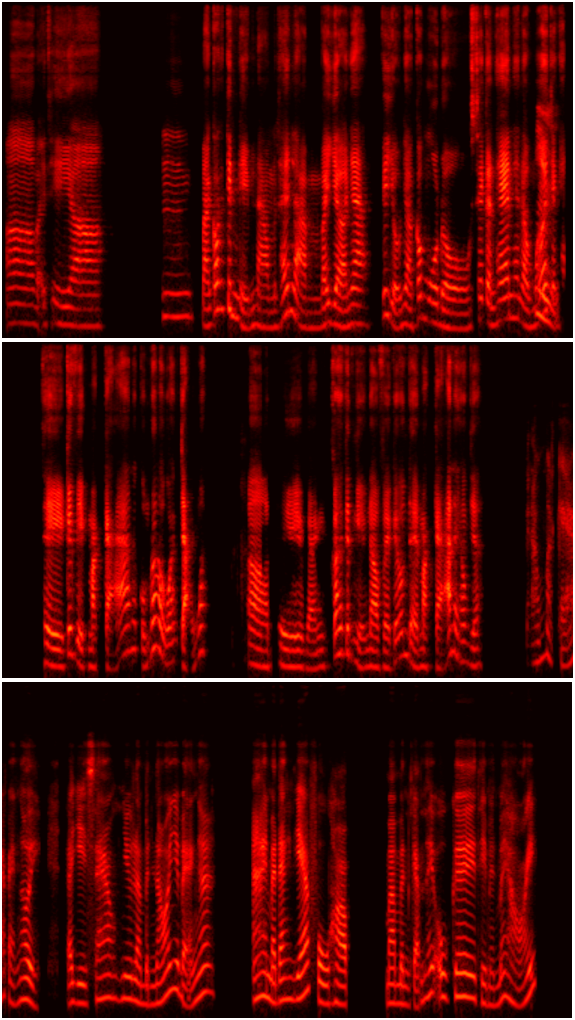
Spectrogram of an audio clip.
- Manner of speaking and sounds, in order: in English: "secondhand"; other background noise
- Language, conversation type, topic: Vietnamese, podcast, Bạn có thể kể về một món đồ đã qua sử dụng khiến bạn nhớ mãi không?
